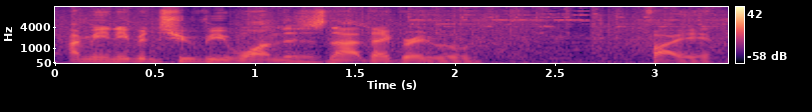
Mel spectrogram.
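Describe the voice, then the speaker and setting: Low-voiced man, casual reaction streamer. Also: animated, moderate pace, a bit bright, a little hiss or hum. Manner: swears casually, incredulous asides.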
